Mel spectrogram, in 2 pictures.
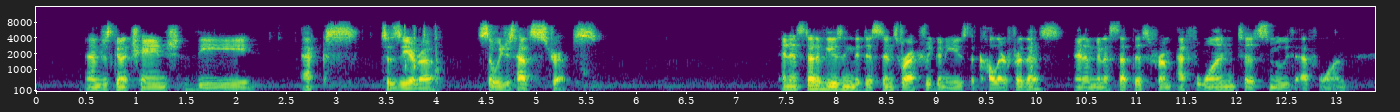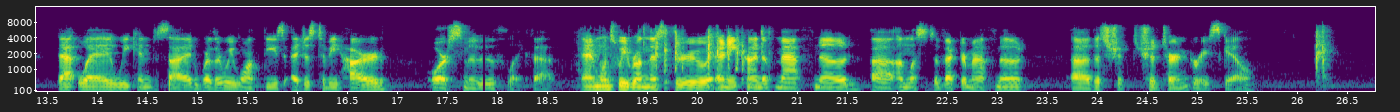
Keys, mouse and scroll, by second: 1.7 click, 2.5 click, 3.2 click, 3.3 click, 5.4-6.2 scroll up 3, 6.3 click, 7.3 ctrl+shift+click, 9.3 ctrl+shift+click, 10.9 click, 14.9 click, 16.8 click, 18.7 middle click, 18.7 scroll up 3, 18.7-19.3 scroll down 3, 19.3 click, 19.5 shift+a, 25.8 click.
